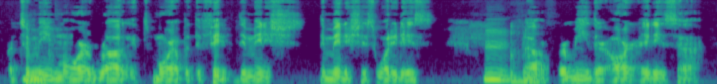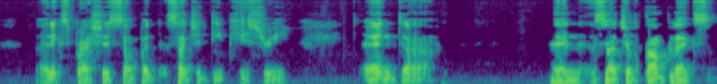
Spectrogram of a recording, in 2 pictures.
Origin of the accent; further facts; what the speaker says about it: Teotitlan del Valle, Oaxaca, Mexico; English is a second language; now in Ventura, United States; Born and raised in Oaxaca, Mexico, in Teotitlan del Valle. But my studio is in Ventura, in California.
